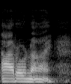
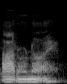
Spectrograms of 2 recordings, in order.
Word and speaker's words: Adonai: So I was taught to say Adonai. So whenever you see Yud Hey Vav Hey, I will say Adonai.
